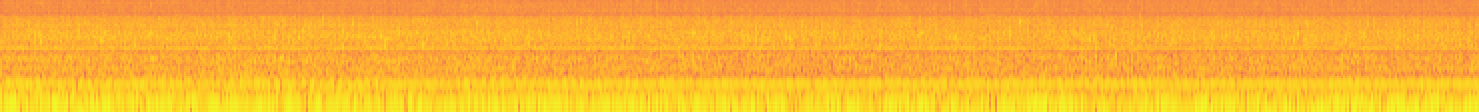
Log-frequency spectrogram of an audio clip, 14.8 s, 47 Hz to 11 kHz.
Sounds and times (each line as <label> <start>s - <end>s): operating pump 0.0s - 14.7s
